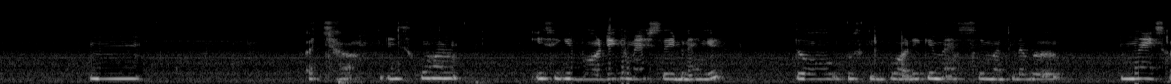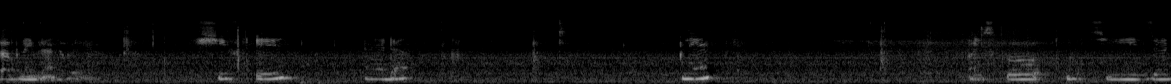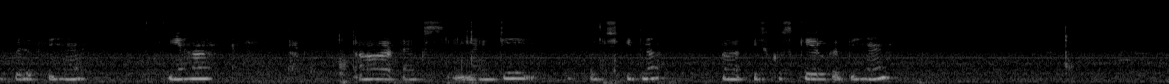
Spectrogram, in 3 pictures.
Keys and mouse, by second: 8.7 Tab, 11.6 Tab, 12.0 click, 13.9 shift+a, 22.3 g, 26.8 r, 33.7 s.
